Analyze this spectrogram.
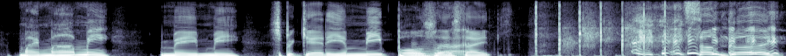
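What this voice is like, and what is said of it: Baby voice. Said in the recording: “puts on that baby voice”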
